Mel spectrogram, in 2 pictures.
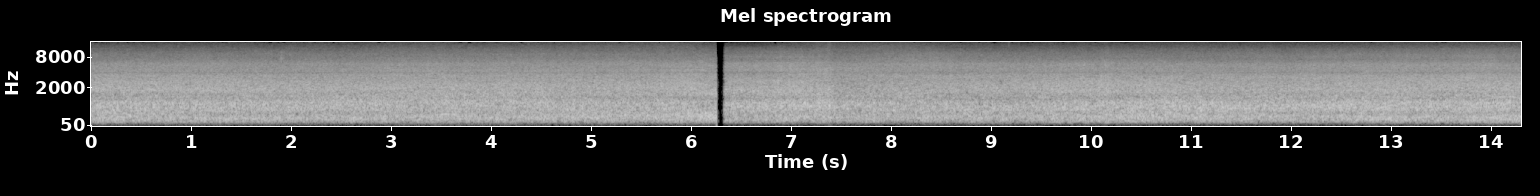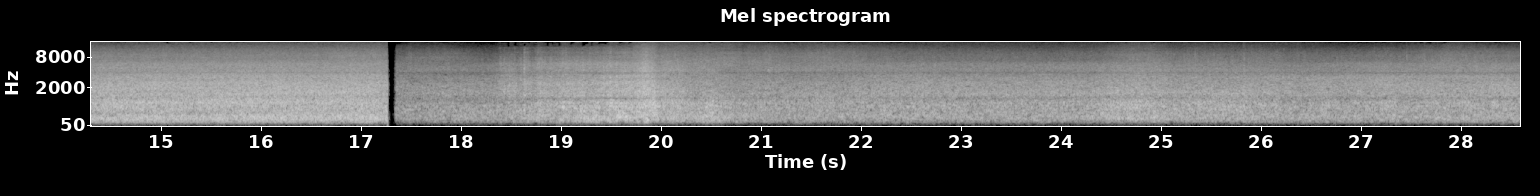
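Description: Ocean surf: small waves breaking and whitewater rushing in a steady wash. It breaks off twice for an instant, about six and seventeen seconds in. After the second break it is a little quieter, with a brief swell soon after.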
